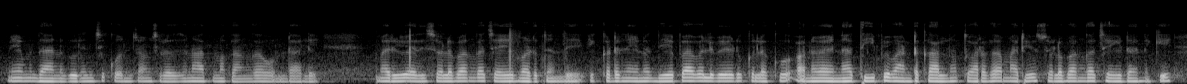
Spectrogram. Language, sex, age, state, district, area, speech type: Telugu, female, 60+, Andhra Pradesh, Vizianagaram, rural, spontaneous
